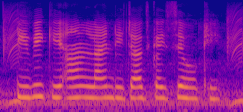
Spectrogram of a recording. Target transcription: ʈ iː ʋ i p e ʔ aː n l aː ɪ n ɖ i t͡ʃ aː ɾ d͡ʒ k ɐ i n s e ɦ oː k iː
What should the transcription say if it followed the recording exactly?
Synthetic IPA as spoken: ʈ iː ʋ i k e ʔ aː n l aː ɪ n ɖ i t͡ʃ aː ɾ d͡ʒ k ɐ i s e ɦ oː kʰ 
